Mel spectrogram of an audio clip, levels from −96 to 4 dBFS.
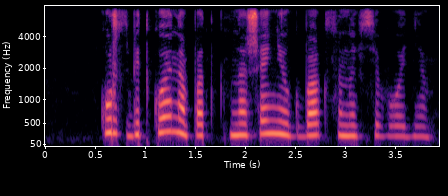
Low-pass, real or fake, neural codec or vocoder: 7.2 kHz; real; none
